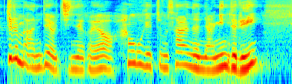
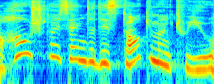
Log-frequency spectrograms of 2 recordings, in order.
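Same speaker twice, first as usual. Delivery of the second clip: high, soft, drawn-out whine; mock whining; 4 semitones higher, 7 dB quieter, much slower than usual. Teacher mimicking the English audio's tune, mock whining. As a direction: whine it slowly and higher. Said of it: "짜는 거 같죠?".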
